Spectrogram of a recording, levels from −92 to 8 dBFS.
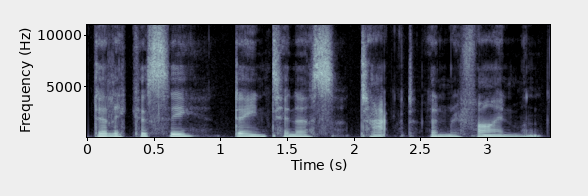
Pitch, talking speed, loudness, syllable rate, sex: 145 Hz, 85 wpm, -19 LUFS, 4.5 syllables/s, male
